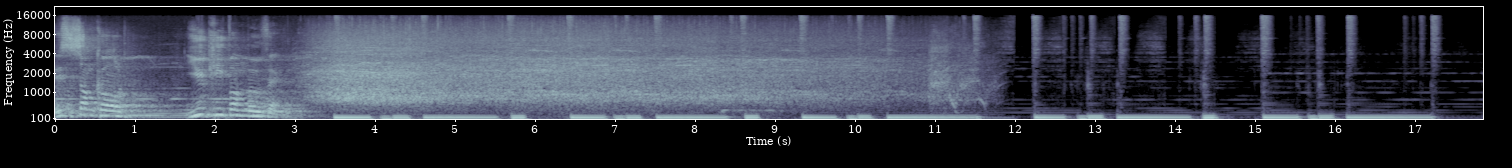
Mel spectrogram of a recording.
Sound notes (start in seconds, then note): 3.3 audience cheering; 5.8 mellow rock music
